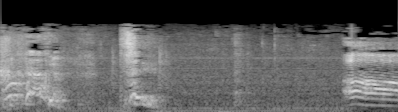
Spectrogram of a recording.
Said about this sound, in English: Oh, you feel better though. That's an expensive sneeze.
